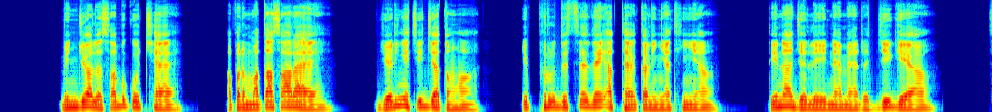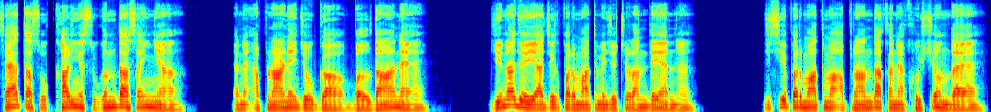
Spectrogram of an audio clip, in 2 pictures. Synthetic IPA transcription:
mɪ̃nd͡ʒoɛːlɛsɐbkʊt͡ʃʰɛ | ɐpəɾmɐt̪asaːɾaɛ | d͡ʒeːɽɪjãt͡ʃɪd͡ʒãt̪ʊɦã | ɪpʰːɾoːd̪ɪsed̪eɐt̪ʰːɛkɐlɪjãt̪ʰɪjã | t̪ɪnãd͡ʒoleːinɛmɛ̃ɾɐd͡ʒiɡea | sɛt̪ãsʊkʰːaːɭɪjãsʊɡə̃nd̪asãːɪjã | kɐnɛʔɐpɽ̃aːɽ̃ed͡ʒoːɡabɐld̪aːnɛ | d͡ʒɪnãd͡ʒojaːd͡ʒək̚pɐɾmaːt̪mɛ̃d͡ʒot͡ʃɐɽãːnd̪eɦɐn | d͡ʒɪsɪjepɐɾmaːt̪mãɐpnãːnd̪akɐnɛkʰʊʃɦõːnd̪aɛː

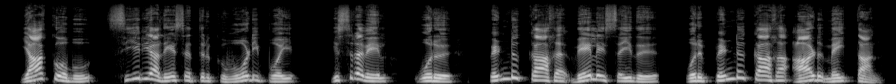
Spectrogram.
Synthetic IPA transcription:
jaːkoːbɯ | siːɾɪjaːd̪eːsɐt̪ːɪrkɯoːɽipːoːj | ɪsɾɐʋeːl | ɔɾɯ | pɛɳɖɯkːaːɣɐʋeːlɐɪsɛjðɯ | ɔɾɯpɛɳɖɯkːaːɣɐʔaːɽɯmɛɪt̪ːa̰ːn

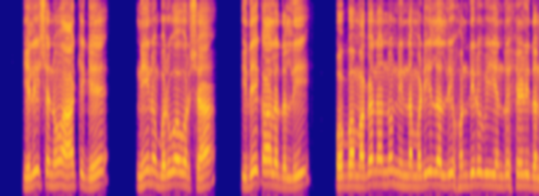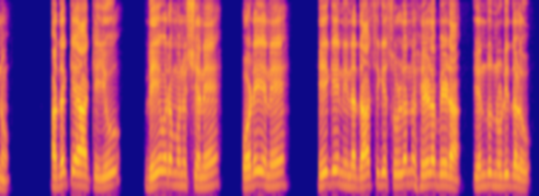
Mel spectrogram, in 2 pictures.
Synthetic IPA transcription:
eliːʃɐnuaːkeɡe̞ | niːnubɐɾuʋɐʋɐɾʂɐ | id̪eːkaːlɐd̪ɐlːi | ɔbːɐmɐɡɐnɐnːuninːɐmɐɽijɐlɐlːiɦo̞nd̪iɾuʋie̞nd̪uhe̞ːɭid̪ɐnu | ɐd̪ɐkːe̞aːkeju | d̪ɛːʋɐɾɐmɐnuʂjɐne̞ | ɔɽɛjɐne̞ | ɦeːɡe̞ninːɐd̪aːsiɡe̞suɭːɐnːuɦɛːɭɐbɛːɽɐ | e̞nd̪unuɽid̪ɐɭu

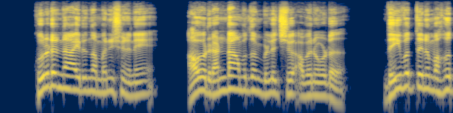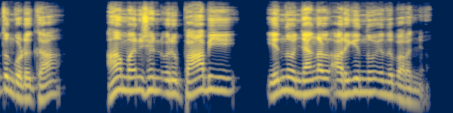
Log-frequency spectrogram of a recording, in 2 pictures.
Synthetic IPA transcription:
kuɾuɽɐnaːjiɾunːɐmɐnuʂjɐnine̞ | ɐʋɐrɾe̞ɳɖaːmɐðɐmʋiɭit͡ɕːɨʔɐ̰ʋɐno̞ːɽɨ̰ | d̪e̞jʋɐt̪ːinɨmɐɦɐt̪̬ːɐmko̞ɽukːɐ | aːmɐnuʂ̬jɐno̞ɾupaːbi | e̞nːuɲɐŋːɐɭʔɐ̰rijunːue̞nːɨpɐrɐɲːṵ

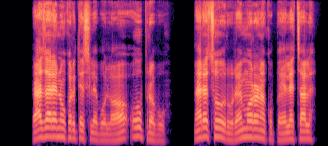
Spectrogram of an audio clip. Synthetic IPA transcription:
ɾaːd͡zaɾɛnʊkɾɛt̪eːslɛboːlɔoːpɾɐbu | mɛːɾɛt͡sʰoːɾuɾɛmɔɾɽ̃ãkupɛːlɛt͡sɐl

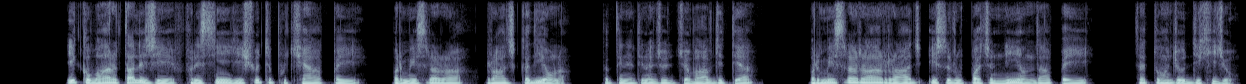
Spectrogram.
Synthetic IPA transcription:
ɪkbaːɾt̪aːlid͡ʒeːpʰɐɾiːsɪjãjiːsuet̪epʊːt͡ʃʰjapɐi | pɐɾmeːsɾaɾa | ɾaːd͡ʒkɐd̪iaːʊɽ̃a̰ | t̪ãt̪ɪnẽt̪ɪnãd͡ʒod͡ʒɐbaːb̚d̪ɪt̪ːeja | pɐɾmeːsɾaɾaɾaːd͡ʒɪsɾuːpat͡ʃnĩãːʊ̃nd̪apɐi | sɛːt̪ʊɦãd͡ʒod̪ɪkʰid͡ʒoː

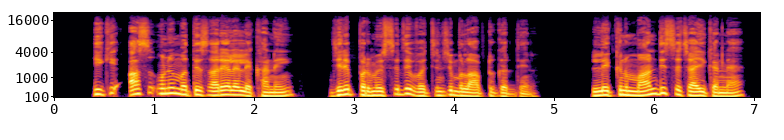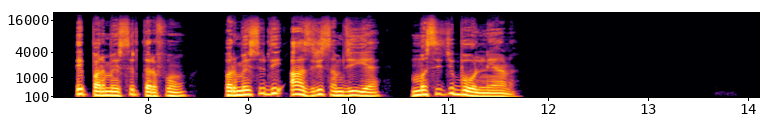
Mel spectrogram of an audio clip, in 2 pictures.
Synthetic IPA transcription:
kĩːkiɐsʊnẽmɐt̪es̬aːɾeaːlɛlɪkʰaneĩ | d͡ʒeːɽepɐɾmeːsəɾd̪eʋɐt͡ʃənt͡ʃəmʊlaːbəʈ̪kɐɾd̪ḛn | leːkɪnmand̪iːsəːʃaːikɐɾnɛː | t̪epɐɾmeːsəɾt̪əɾpʰõ | pɐɾmeːsəɾd̪iːʔaːzɾisɐmd͡ʒiɛː | mɐsiːt͡ʃəboːlneːəːɳ

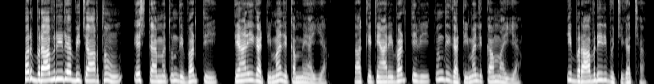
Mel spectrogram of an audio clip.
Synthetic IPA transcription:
pɐɾbɐɾaːbɾiɾeɐbɪt͡ʃaːɾt̪ʰɐũeːsʈɛːmɛ̃t̪ʊ̃nd̪ibɐɽt̪i | t̪ɪjãːɾiɡʱɐʈːimɐ̃nd͡ʒkɐmːẽaːɪja | t̪aːkit̪ɪjãːɾibɐɽt̪ibʱit̪ʊ̃nd̪iɡʱɐʈːimɐ̃nd͡ʒkɐmaːɪja | kibɐɾaːbɾiɾibʱut͡ʃikɐtːt͡ʃʰaː

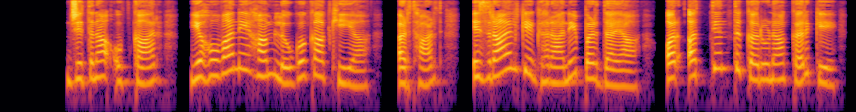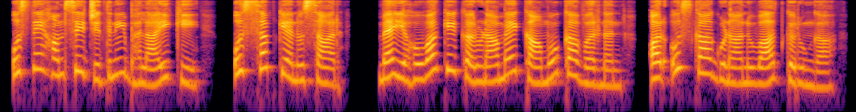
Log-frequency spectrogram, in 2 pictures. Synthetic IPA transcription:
d͡ʒɪt̪naʔʊp̚kaːɾ | jɐɦoːʋaneɦɐmloːɡõkakija | ɐɾt̪ʰaːt̪ | ɪs̬ɾaːelkeɡʱɐɾaːnepɐɾd̪ɐja | ɔːɾɐt̪jə̃nt̪kɐɾʊɽ̃akɐɾke | ʊsneɦɐmsed͡ʒɪt̪̬nibʱɐlaːikiː | ʊsːɐb̚keɐnʊsaːɾ | mɛ̃ːjɐɦoːʋakekɐɾʊɽ̃aːməjkaːmõkaʋɐɾɳən | ɔːɾʊskaɡʊɽ̃aːnʊʋaːd̪̚kɐɾũːŋɡaː

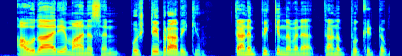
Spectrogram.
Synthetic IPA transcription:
ɐwd̪aːɾjɐmaːnɐsɐnpuʂʈibraːbʱikʲːum | t̪ɐɳupːikʲːunːɐʋɐnɨt̪ɐɳupːukːiʈːum

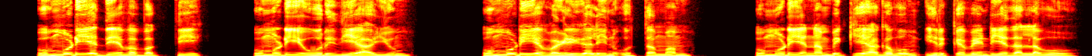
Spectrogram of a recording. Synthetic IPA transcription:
ʊmːɯɽɐjɐd̪eːʋɐbɐk̚t̪i | ʊmːɯɽɐjɐʊɾɪðɪjaːjɯm | ʊmːɯɽɐjɐʋɐɻɪɣɐɭɪnʔʊt̪ːɐmɐm | ʊmːɯɽɐjɐnɐmbɪkːɐjaːɣɐʋɯmɪɾɯkːɐʋeːɳɖɪjɐðɐlːɐʋoː

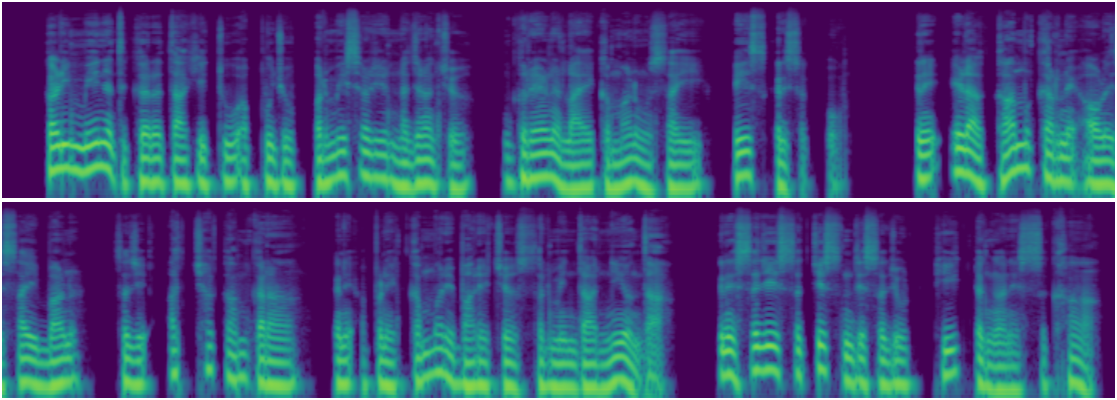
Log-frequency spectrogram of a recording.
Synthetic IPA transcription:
kɐɽimeːnət̪kɐɾt̪aːk̬it̪uʔɐpːud͡ʒopɐɾmeːsɾaɾijanɐd͡ʒɾãt͡ʃə | ɡʊɾɛːɽ̃alaːjəkmãːɽ̃ũsaːipeːskɐɾisɐko̰ | kɐneʔeːɽakɐmkɐɾneʔa̰ːɭesaːibɐɽ̃ | sɛd͡ʒeɐtːʃʰakɐmkɐɾãkɐneʔɐpɽ̃ekɐmːãɾebaːɾet͡ʃəsɐɾmɪ̃nd̪anĩɦõːnd̪a̰ | kɐnesɛd͡ʒesɐtːʃesɐ̃nd̪eːsad͡ʒoʈʰiːk̚ʈɐ̃ŋɡãnɛsɐkʰã

